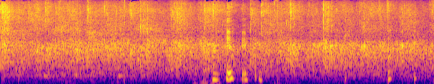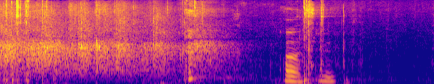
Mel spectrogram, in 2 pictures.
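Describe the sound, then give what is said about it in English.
An audience applauds three guests as they come up to join the host, a dense, steady patter of clapping for about six seconds before it quickly dies away. A man's voice then speaks briefly as the room goes quiet. “Let's give them a clap.”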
